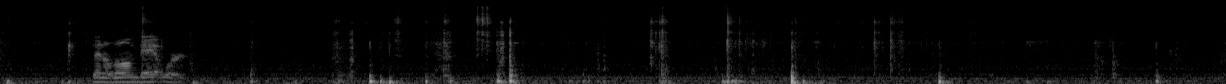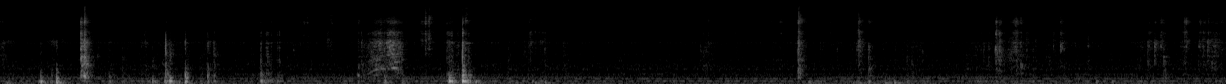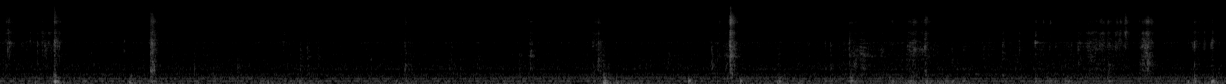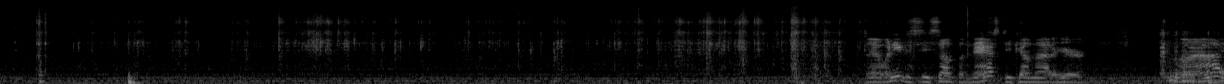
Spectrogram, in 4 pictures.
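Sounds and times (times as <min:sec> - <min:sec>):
low steady hum: 0:00.0 - 0:49.0
plastic wrap crinkling and tearing: 0:22.1 - 0:25.1, 0:37.2 - 0:45.5.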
